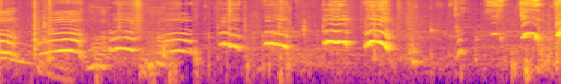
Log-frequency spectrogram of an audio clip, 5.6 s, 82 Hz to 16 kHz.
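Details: A litter of 25-day-old Dobermann puppies whine and squeal in high, arching cries that overlap one another.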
